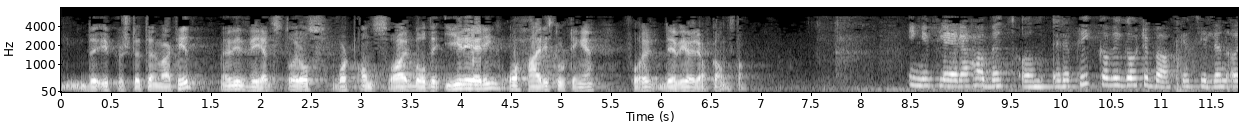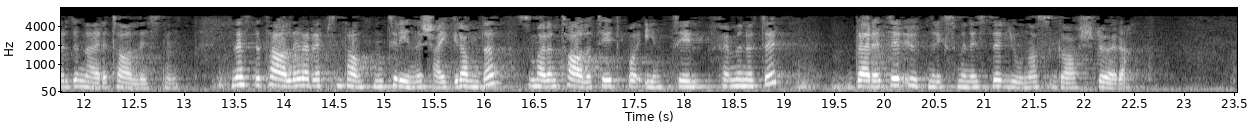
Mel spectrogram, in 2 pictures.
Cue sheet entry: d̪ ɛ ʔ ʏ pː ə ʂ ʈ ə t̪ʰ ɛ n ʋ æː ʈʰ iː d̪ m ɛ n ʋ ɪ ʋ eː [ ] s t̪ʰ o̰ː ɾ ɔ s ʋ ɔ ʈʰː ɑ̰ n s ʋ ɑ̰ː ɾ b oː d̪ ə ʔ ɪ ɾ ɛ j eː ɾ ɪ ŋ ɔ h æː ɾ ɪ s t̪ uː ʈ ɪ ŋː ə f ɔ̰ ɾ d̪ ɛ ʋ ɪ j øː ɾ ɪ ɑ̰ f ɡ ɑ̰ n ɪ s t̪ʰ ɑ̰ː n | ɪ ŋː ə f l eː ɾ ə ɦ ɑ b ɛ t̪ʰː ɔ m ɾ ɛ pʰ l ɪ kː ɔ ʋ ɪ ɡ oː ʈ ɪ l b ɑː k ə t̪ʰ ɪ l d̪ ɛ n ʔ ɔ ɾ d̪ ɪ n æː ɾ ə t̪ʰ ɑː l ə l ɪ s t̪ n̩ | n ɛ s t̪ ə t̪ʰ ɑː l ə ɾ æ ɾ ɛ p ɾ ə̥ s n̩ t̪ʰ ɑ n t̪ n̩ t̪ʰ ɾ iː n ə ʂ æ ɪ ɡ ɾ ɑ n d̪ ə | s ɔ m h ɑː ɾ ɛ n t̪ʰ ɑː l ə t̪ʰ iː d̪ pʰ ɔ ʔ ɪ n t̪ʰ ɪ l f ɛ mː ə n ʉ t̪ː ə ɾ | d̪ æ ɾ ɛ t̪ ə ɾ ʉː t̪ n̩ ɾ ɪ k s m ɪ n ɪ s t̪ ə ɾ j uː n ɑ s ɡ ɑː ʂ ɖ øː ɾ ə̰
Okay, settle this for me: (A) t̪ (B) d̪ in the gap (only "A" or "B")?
B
